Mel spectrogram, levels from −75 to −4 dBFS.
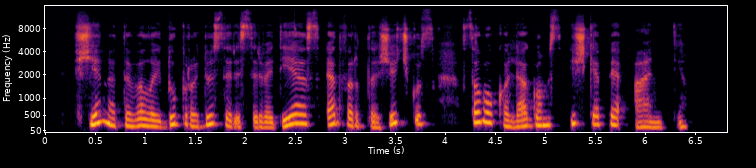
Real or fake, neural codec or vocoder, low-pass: fake; vocoder, 44.1 kHz, 128 mel bands every 256 samples, BigVGAN v2; 14.4 kHz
